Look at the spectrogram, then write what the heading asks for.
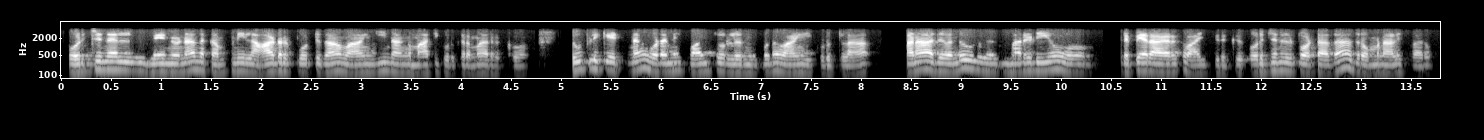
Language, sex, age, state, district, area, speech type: Tamil, male, 30-45, Tamil Nadu, Coimbatore, rural, conversation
